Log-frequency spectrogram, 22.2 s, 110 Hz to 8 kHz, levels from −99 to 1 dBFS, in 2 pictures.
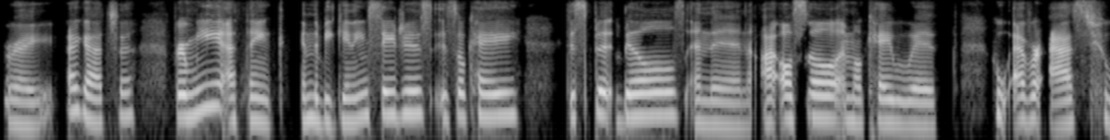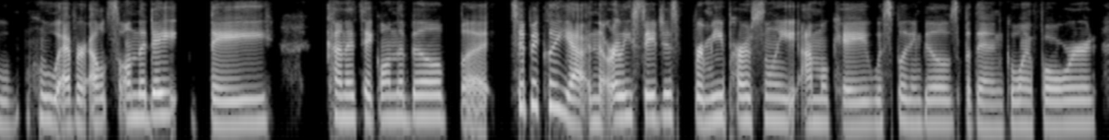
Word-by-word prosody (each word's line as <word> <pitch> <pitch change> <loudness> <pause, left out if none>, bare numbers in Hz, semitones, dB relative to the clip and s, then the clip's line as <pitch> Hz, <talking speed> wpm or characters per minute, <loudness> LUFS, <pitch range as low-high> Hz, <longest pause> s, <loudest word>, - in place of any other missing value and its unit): Right, 175 -1 -4
I 265 +1 +2
gotcha. 230 +1 -1 0.4
For 225 0 +7
me, 285 +7 +2
I 200 - +4
think 200 -2 -3 0.2
in 205 +1 -2
the 200 - 0
beginning 200 +3 -3
stages, 245 0 0
it's 220 -2 -7
okay 230 0 0 0.5
to 220 - -2
split 240 +1 +2
bills 230 +1 +3
and 190 -1 -4
then, 170 -2 -4
I 195 - +5
also 215 0 +4
am 200 - -2
okay 190 +1 -1
with 175 -2 -2 0.5
whoever 210 -2 +2
asked 180 +3 +2
whom 185 -1 -10
whoever 195 -4 +1
else 195 - -1
on 215 +2 -1
the 225 0 +3
date, 235 - +4 0.3
they 190 +1 +2 0.5
kinda 215 -1 +1
take 215 -1 0
on 220 0 0
the 220 0 -1
bill, 220 0 +1
but - - -1 0.2
typically, 315 -1 +1
yeah, 210 -8 +4
in 195 - -4
the - - +1
early 215 +2 +4
stages, 220 0 +1 0.2
for 205 - +4
me 210 +3 0
personally, 205 -1 -1
I'm 195 +1 -1
okay 180 -2 -1
with 180 0 -9
splitting 185 -2 -6
bills, 185 0 -4
but 180 - -8
then 170 -2 -4
going 180 +1 -5
forward, 185 +1 -1
205 Hz, 150 wpm, -23 LUFS, 185-225 Hz, 0.5 s, For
